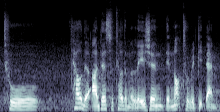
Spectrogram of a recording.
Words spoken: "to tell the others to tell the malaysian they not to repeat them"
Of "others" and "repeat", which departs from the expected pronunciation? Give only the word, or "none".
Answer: others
